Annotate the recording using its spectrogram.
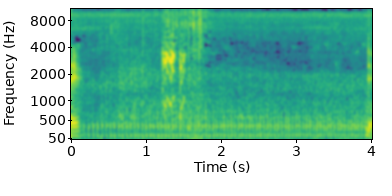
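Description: Small motorcycle engine idling steadily, with a fast, even pulse.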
